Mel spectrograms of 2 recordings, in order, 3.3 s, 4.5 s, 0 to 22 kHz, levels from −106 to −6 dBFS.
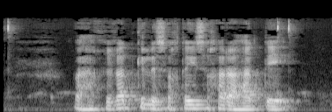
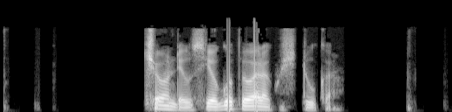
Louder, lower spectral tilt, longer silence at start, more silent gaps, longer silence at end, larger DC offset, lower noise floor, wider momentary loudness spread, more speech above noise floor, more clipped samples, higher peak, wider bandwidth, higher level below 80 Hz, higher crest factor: second, -23 LUFS vs -16 LUFS; about the same, -4 dB/octave vs -5 dB/octave; second, 0.05 s vs 1.45 s; second, none vs 2.98-3.02 s; second, 0.4 s vs 1.2 s; neither; second, -52 dBFS vs under -90 dBFS; second, 8 LU vs 12 LU; second, 29 dB vs over 74 dB; neither; about the same, 0 dBFS vs 0 dBFS; about the same, 11.5 kHz vs 11.5 kHz; second, -54 dBFS vs -46 dBFS; about the same, 24 dB vs 20 dB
